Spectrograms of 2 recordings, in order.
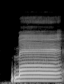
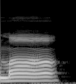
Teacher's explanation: Harokatnya baris atas. Selagi dia harokatnya baris atas, ya, keluar dengan bunyi vokal A, tipiskan pelafalannya. Ma, bukan mo, ma, agak senyum sedikit.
